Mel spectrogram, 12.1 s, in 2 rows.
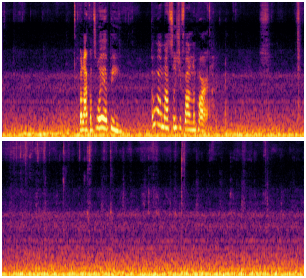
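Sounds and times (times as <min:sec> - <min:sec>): steady low hum: 0:00.0 - 0:12.0
chewing with wet mouth clicks: 0:05.8 - 0:12.0.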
